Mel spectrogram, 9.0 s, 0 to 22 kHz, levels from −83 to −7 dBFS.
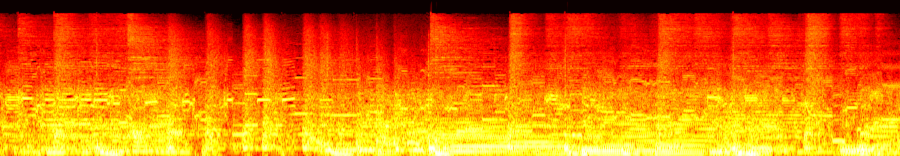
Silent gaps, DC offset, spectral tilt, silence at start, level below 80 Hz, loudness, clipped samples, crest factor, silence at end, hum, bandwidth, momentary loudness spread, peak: none; under 0.1%; -5.5 dB/octave; 0 s; -20 dBFS; -14 LUFS; under 0.1%; 12 dB; 0 s; none; 16.5 kHz; 4 LU; 0 dBFS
